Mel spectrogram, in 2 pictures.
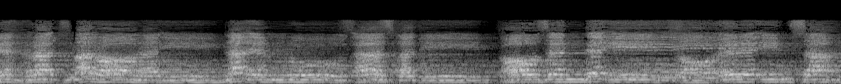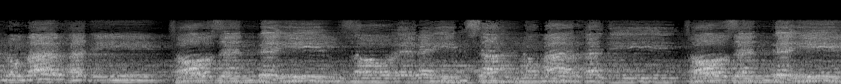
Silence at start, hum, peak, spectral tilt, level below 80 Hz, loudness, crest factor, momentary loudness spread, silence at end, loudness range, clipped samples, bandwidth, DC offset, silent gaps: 0 s; none; -4 dBFS; -4.5 dB/octave; -38 dBFS; -19 LUFS; 16 dB; 6 LU; 0 s; 2 LU; under 0.1%; 8.6 kHz; under 0.1%; none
